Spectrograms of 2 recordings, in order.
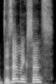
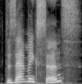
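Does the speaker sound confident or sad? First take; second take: confident; sad. First: It is said in a clear, confident way. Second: It is said in a sad, unsure way. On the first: The speaker is checking that the listener follows. The speaker calls it right. "hopefully I would be articulate and I would say" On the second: The speaker doubts his own words. The speaker calls it wrong. "the tone that he uses is so sad and pathetic"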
